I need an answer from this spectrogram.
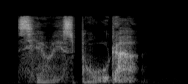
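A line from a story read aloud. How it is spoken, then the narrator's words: Whisper. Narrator (German): flüsterte sie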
